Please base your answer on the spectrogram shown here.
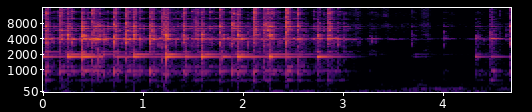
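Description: Handmade textured clay bell clinking rapidly in dense, bright, glassy strikes for about three seconds, then fading to a few sparse, fainter rings.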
